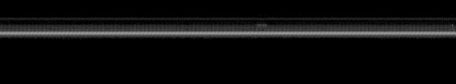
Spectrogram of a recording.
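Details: Night chorus of a field cricket (dế mèn, dế cơm): one continuous high, shrill pure-toned trill with a rapid even pulse, holding constant throughout, no other animals or noise.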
